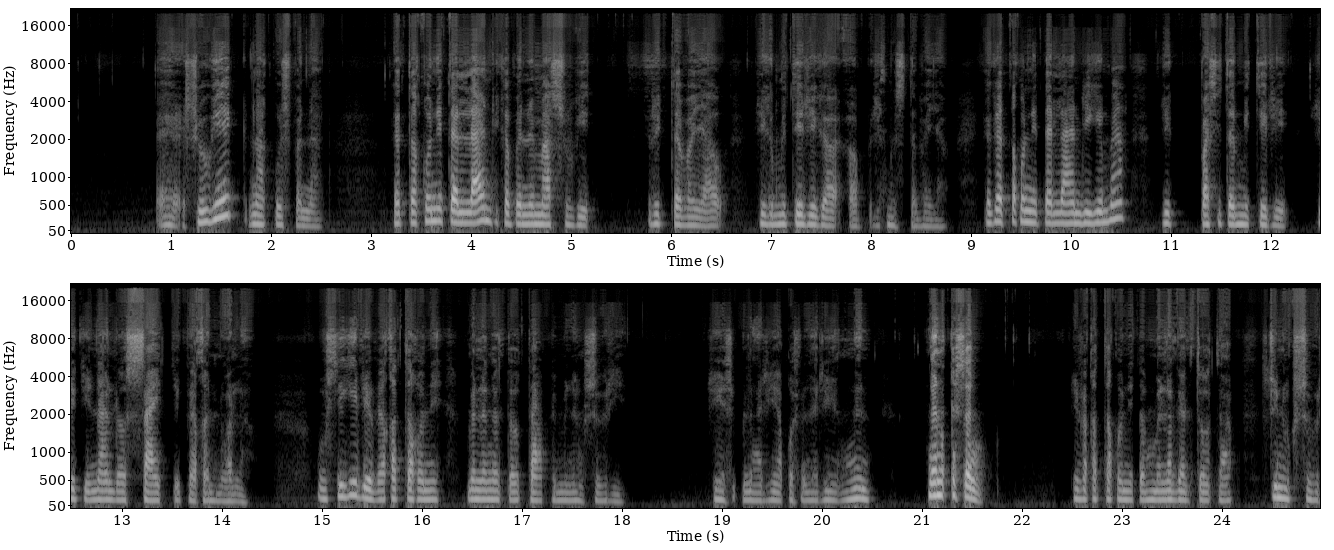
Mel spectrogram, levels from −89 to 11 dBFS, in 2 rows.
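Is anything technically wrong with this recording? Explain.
Yes. Opus compression, throughout the speech, is likely behind the grainy, rough texture. The encoder keeps each band's energy but, short of bits, fills bands by folding lower ones or with noise, which fits a bitrate near 24 kbps in music mode. The audible damage is plain: tones sound noisy and coarse rather than swirly, while the full bandwidth reaches about 20.2 kHz.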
